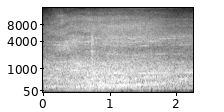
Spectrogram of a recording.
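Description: City bus pulling away and driving past close by. Its engine and tyre noise swells through the first second and then eases off, with a steady low hum under it.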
